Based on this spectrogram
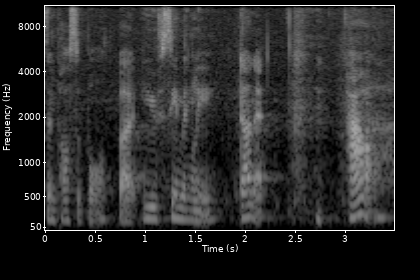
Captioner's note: laugh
